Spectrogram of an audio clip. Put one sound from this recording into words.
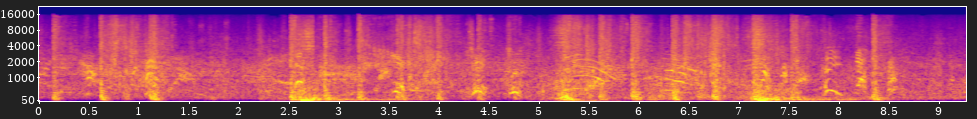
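Creatures snarl and shriek in pain.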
